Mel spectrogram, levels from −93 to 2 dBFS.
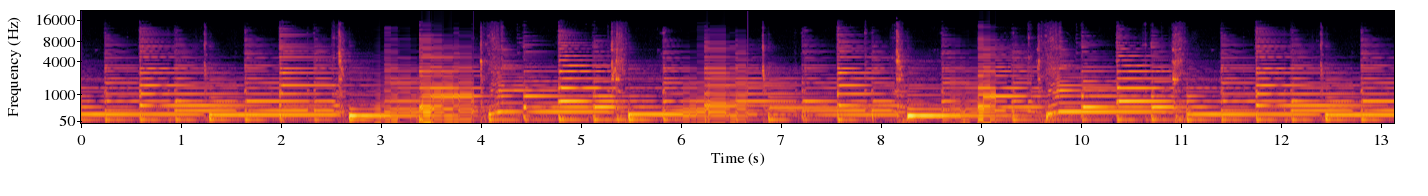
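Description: Around 2.94 to 3.93 s, 6.03 to 6.67 s and 8.69 to 9.14 s there's a robotic sound from repeated short buffers, a rigid 100 Hz metallic buzz, likely from a 10 ms chunk replayed over most of each stretch.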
